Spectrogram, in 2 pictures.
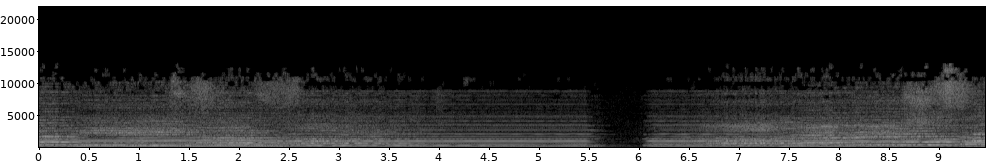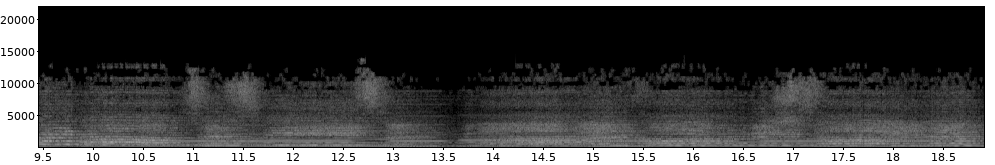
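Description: Soprano voice singing a hymn, accompanied by clarinets and organ over sustained low bass notes, with a brief break between phrases about six seconds in.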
